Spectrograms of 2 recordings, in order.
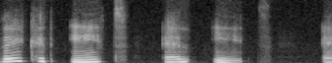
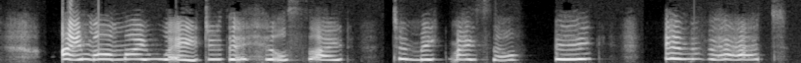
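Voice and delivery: tiny, high-pitched little goat; very small goat voice; 4 dB louder than usual. A narrator's reading. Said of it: "in his very small voice".

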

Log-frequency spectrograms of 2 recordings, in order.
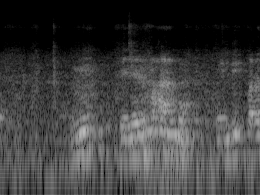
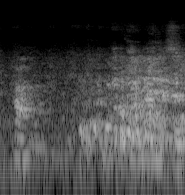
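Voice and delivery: drawn-out mock disbelief; much slower than usual. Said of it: "Sabi ng iba dyan".

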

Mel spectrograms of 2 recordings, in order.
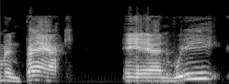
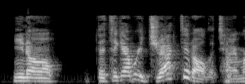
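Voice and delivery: ordinary delivery

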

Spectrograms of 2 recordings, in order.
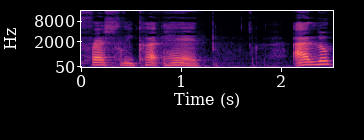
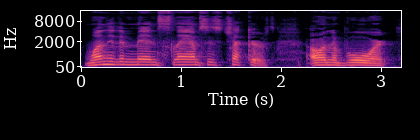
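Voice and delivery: ordinary delivery, nothing marked

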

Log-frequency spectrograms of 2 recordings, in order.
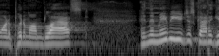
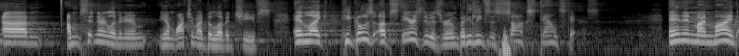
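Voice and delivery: ordinary delivery

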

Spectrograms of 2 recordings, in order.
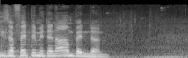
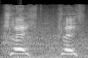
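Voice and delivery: high, loud yells of alarm; panicked screaming; 12 semitones higher, 8 dB louder than usual. Real, not acted. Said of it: "Hat man an deinen männlichen Schreien gehört". (panisches Schreien)

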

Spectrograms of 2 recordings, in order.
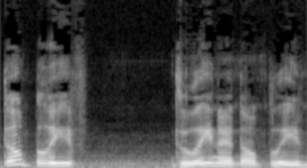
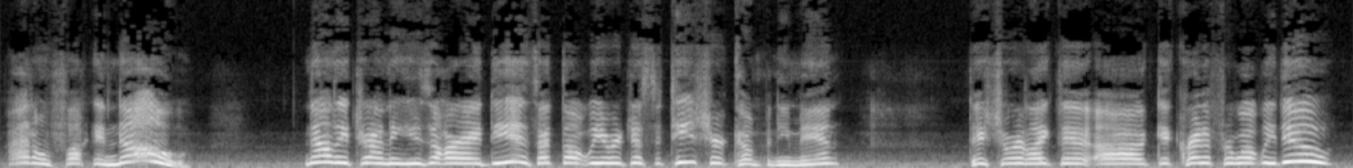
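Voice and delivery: much higher, louder mocking voice; imitating Tony Khan; 4 dB louder than usual. Vlogger imitating Tony Khan, high and loud mocking. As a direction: squeak it out as a baffled, annoyed boss. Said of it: "scratching his head like".

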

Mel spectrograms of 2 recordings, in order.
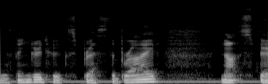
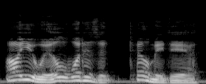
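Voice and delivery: alarmed questioning; 6 semitones higher, 5 dB louder than usual. A narrator's reading. Carrier begging his wife to answer, alarmed concern. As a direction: plead anxiously to know what is wrong. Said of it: "exclaimed the carrier".

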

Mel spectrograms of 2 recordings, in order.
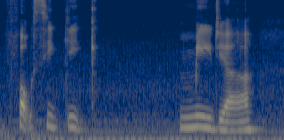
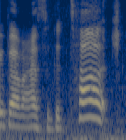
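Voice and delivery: usual speaking voice

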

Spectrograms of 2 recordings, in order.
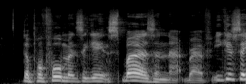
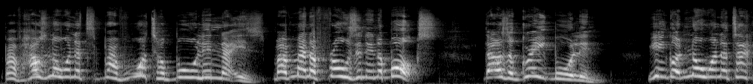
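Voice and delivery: higher, louder exasperated complaint; frustrated shouting; 9 semitones higher, 6 dB louder than usual. Real, not acted. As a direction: yell at the screen about no one attacking. Frustrated at empty box.

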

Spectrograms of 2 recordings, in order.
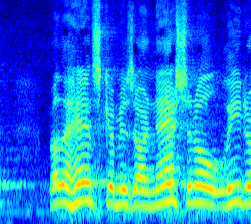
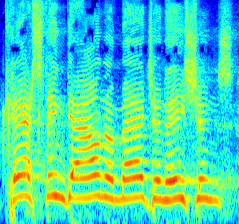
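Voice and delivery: shouted sermon, loud and high, hammering each line; full-force preaching; 4 semitones higher, 10 dB louder than usual. Acted. Preacher shouting to his congregation about why people came. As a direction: preach it hard to the back row.

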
